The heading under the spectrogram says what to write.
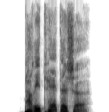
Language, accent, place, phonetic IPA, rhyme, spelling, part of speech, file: German, Germany, Berlin, [paʁiˈtɛːtɪʃə], -ɛːtɪʃə, paritätische, adjective, De-paritätische.ogg
- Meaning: inflection of paritätisch: 1. strong/mixed nominative/accusative feminine singular 2. strong nominative/accusative plural 3. weak nominative all-gender singular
